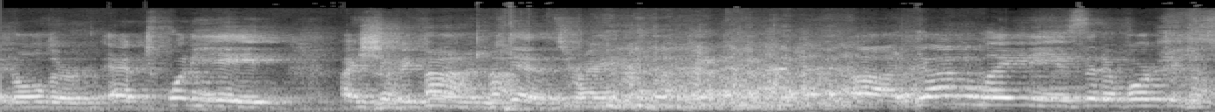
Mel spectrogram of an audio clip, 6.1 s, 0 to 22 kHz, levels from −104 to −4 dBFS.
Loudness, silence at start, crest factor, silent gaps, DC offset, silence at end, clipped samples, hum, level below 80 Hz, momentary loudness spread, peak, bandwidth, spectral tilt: -17 LUFS; 0 s; 12 dB; none; under 0.1%; 0 s; under 0.1%; none; -56 dBFS; 4 LU; -4 dBFS; 16 kHz; -4 dB/octave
